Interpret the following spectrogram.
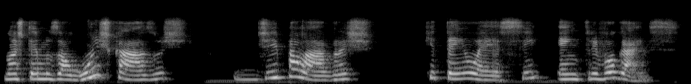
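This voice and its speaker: A woman teacher giving a slow, patient recorded reading lesson for children, repeating words and checking in with "ok?". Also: fairly high pitch, fairly bright tone.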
